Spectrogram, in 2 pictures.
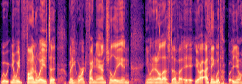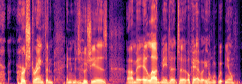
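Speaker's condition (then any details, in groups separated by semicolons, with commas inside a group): Stutter; stutter first noticed in high school, not as a child, magnified speaking Spanish as a missionary; stutters off the cuff, trips over words, can't get a word out, less when prepared and confident; repeated sounds, repeated words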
